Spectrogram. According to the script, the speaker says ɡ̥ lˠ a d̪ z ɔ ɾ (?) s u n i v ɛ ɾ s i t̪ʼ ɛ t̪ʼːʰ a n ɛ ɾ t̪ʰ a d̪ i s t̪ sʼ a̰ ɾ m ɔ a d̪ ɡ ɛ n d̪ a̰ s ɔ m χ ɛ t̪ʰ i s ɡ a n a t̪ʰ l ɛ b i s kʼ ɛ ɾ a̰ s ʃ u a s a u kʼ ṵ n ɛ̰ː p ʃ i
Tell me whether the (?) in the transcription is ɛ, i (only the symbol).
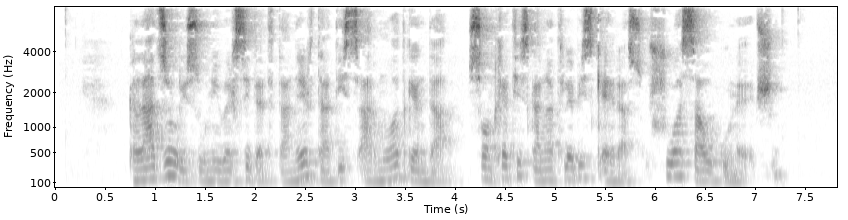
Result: i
